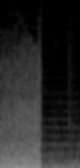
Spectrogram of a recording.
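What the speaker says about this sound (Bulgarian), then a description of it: "Тук има и водопад." Waterfall at the natural entrance of a cave: a dense, steady broadband rush that fills the first half second, then drops to a quieter, more distant wash with faint tonal hum.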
